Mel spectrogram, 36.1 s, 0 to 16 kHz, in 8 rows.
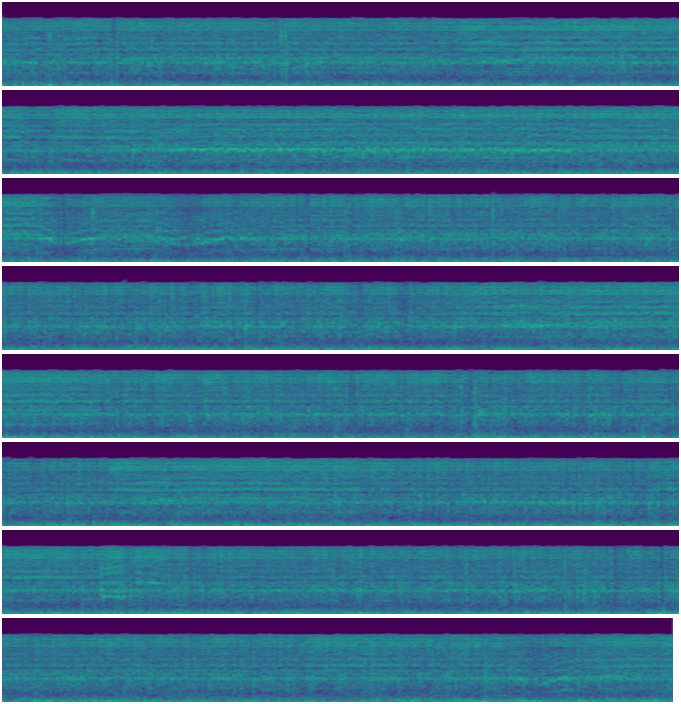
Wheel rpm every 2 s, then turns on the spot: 160, 170, 160, 160, 150, 150, 170, 170, 160, 170, 170, 170, 170, 170, 170, 170, 170, 150.
none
